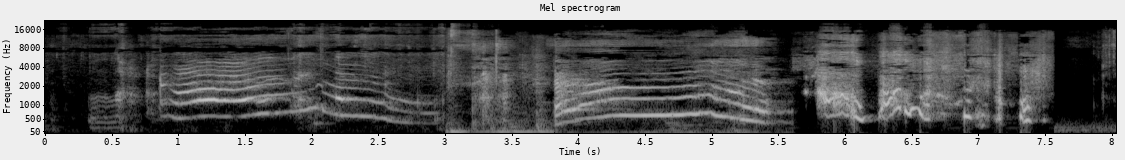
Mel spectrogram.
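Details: Dog giving drawn-out yawns that turn into whiny, arching cries, one held for about a second and a half. A louder squeaking, yelping stretch follows indoors.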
